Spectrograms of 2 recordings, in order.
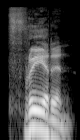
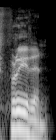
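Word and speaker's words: Frieren: Naruto okay bro stole my joke uh it's frein F it's freen so there's a good reason why himl also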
